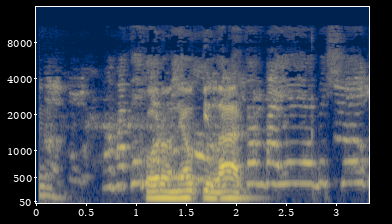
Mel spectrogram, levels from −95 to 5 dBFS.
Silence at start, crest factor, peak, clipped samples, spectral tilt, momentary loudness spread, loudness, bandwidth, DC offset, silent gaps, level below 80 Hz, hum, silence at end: 0.05 s; 16 dB; 0 dBFS; under 0.1%; -7 dB/octave; 18 LU; -17 LUFS; 11 kHz; under 0.1%; none; -54 dBFS; none; 0 s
